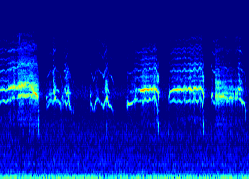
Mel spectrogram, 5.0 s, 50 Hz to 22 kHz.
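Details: Juvenile peregrine falcon screaming excitedly at its mother delivering food, Jersey City nest, 24 June 2017. Six harsh screams, a couple wavering and broken, others long and steady, against low constant rumble.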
